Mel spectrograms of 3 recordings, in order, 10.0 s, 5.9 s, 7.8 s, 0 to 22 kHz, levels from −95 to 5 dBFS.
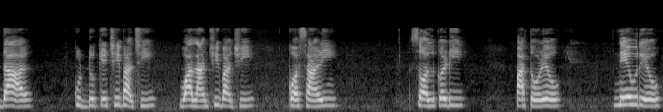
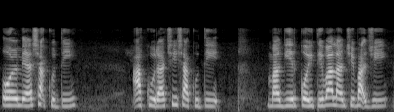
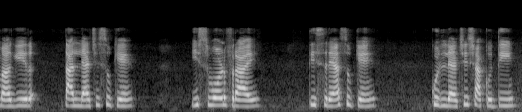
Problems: constant background noise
